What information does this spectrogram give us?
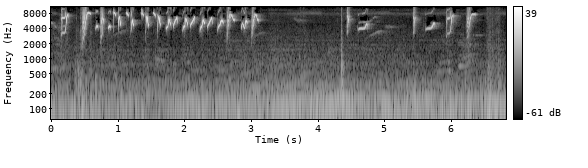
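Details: High, hurried sunbird song from a brown-throated sunbird (kolibri wulung), used as a master recording: some twenty quick squeaky notes in three seconds, then scattered single chirps with pauses between.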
